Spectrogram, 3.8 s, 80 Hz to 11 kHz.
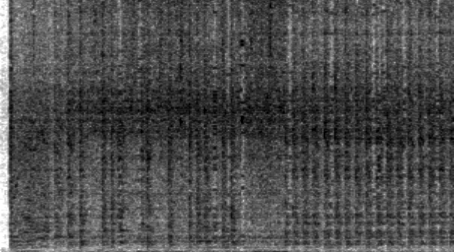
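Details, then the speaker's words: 1979 Pontiac Trans Am, Pontiac 400 V8, sat dead for years, first start by jumping the starter wire: catches straight away into an even, lumpy V8 idle with no knocks or misses, while a faulty fuel line pours gas; runs fine. "Here we go. Alive. Wow. That sounds all right."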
